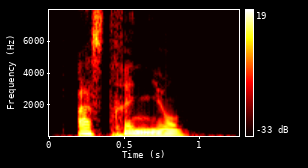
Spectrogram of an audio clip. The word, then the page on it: astreignant: francais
